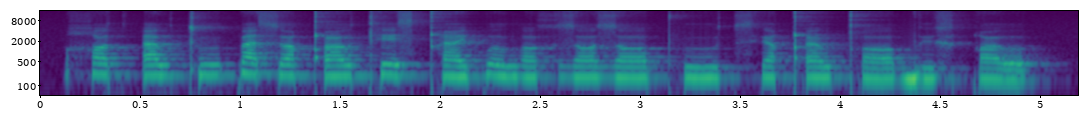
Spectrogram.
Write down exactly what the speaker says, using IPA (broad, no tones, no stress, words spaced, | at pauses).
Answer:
χɔt͡sʼawtʼu pasoqʼo tʰezqʰe powɔxzɔzɔ pʰu t͡sʰɨqʼɨwkʰɔ bɨx qo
